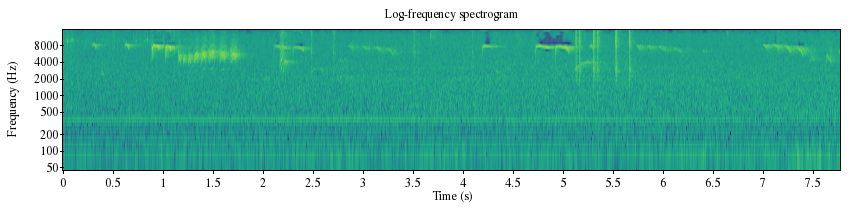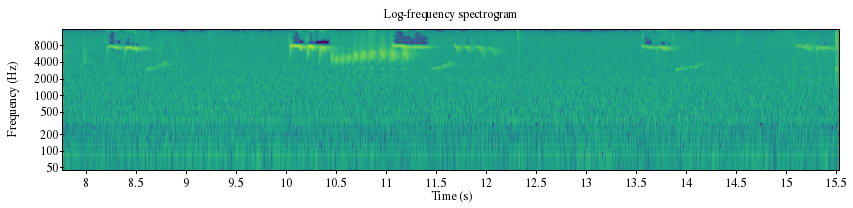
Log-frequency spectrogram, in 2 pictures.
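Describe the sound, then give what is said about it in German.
Several birds chirp and trill throughout, bright and busy, over a steady low mechanical hum and a faint rumbling background drone from Münster's sewage treatment plant near the Rieselfelder. “Inzwischen im Vogelzwitschern hören wir ein leises Brummen und beschließen, dass wir unseren Ohren folgen.”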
